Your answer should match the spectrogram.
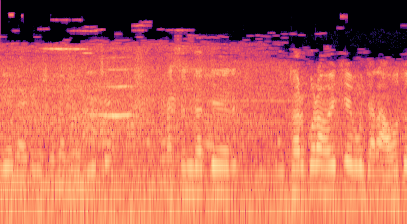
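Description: People's voices talking over a steady low rumble of vehicle or road noise.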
